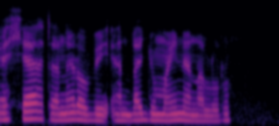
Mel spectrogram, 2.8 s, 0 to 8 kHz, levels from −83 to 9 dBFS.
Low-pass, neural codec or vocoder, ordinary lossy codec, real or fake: 7.2 kHz; none; none; real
